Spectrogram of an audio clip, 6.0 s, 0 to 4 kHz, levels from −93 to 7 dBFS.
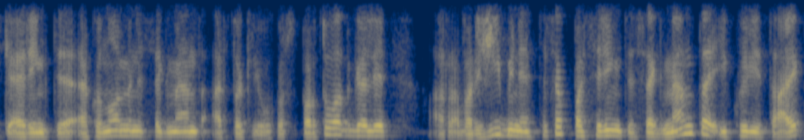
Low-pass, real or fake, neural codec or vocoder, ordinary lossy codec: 3.6 kHz; real; none; Opus, 16 kbps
